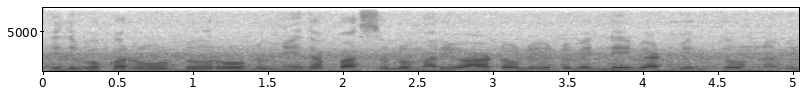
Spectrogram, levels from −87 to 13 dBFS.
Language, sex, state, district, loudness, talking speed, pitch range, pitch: Telugu, female, Telangana, Karimnagar, -17 LUFS, 105 wpm, 175-190 Hz, 180 Hz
